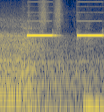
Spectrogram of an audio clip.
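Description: A microwave oven hums steadily while two separate long, high electronic beeps sound loud and close.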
